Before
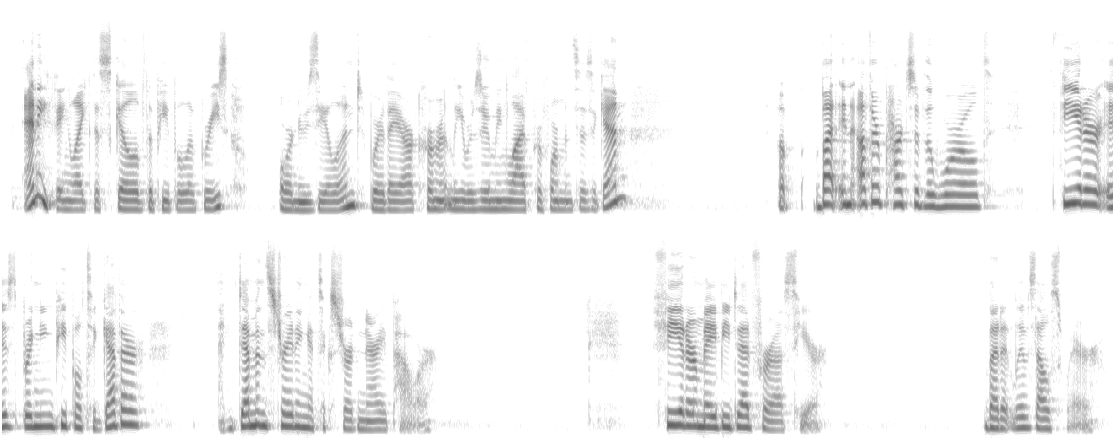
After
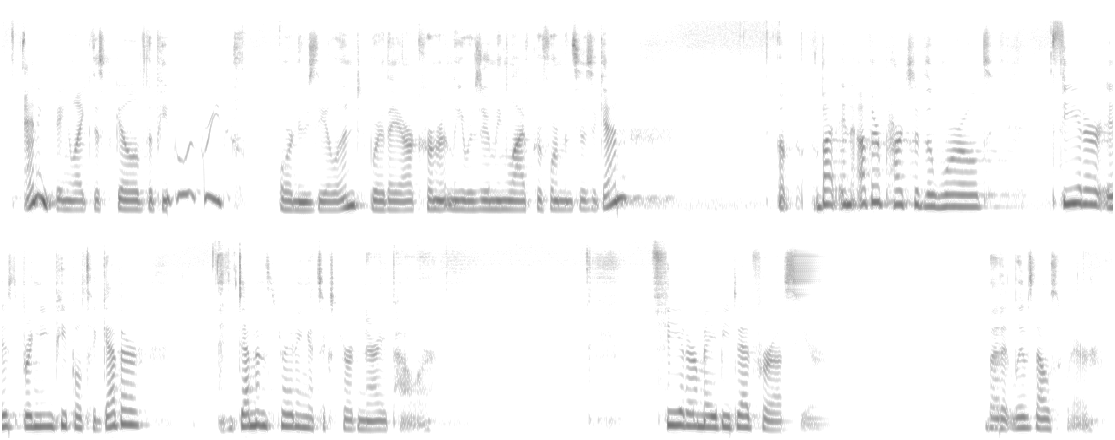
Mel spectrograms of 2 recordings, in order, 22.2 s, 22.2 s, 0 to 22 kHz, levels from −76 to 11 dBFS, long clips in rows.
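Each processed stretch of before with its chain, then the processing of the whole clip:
1.65–2.32 s: formants replaced by sine waves + distance through air 180 m
6.15–11.18 s: treble shelf 2.3 kHz -8.5 dB + feedback delay 161 ms, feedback 45%, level -23 dB + three bands compressed up and down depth 40%
13.50–18.39 s: peaking EQ 900 Hz +9 dB 0.37 oct + comb of notches 720 Hz
18.90–21.09 s: feedback comb 52 Hz, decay 0.61 s, mix 90% + three bands expanded up and down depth 40%
whole clip: pre-emphasis filter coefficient 0.9; low-pass that closes with the level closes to 1 kHz, closed at -38.5 dBFS; FFT filter 180 Hz 0 dB, 370 Hz +10 dB, 590 Hz -9 dB, 1.5 kHz 0 dB, 3.2 kHz -19 dB, 9.6 kHz +15 dB; trim +9 dB

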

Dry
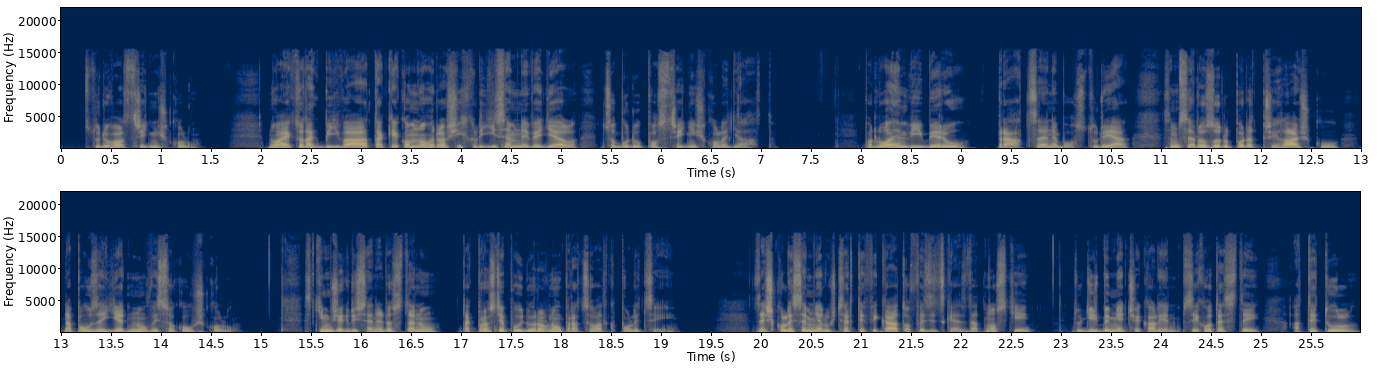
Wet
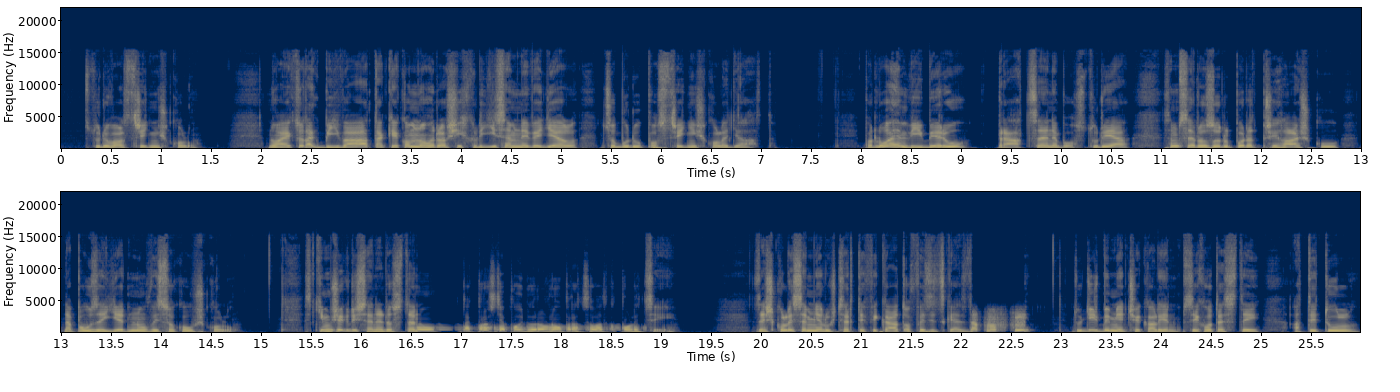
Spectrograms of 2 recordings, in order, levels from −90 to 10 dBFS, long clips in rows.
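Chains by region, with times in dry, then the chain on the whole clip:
16.56–18.85 s: FFT filter 110 Hz 0 dB, 210 Hz -18 dB, 320 Hz -26 dB, 500 Hz +13 dB, 930 Hz +8 dB, 1.6 kHz -26 dB, 3.3 kHz -29 dB, 5.4 kHz -1 dB, 12 kHz -25 dB + feedback echo behind a band-pass 188 ms, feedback 42%, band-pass 1.1 kHz, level -22 dB
22.11–22.64 s: CVSD coder 16 kbps + high-pass 240 Hz 24 dB/octave + peaking EQ 1.1 kHz +12.5 dB 1.1 oct
whole clip: dynamic bell 2.9 kHz, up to +4 dB, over -36 dBFS, Q 0.95; comb 2.5 ms, depth 76%; peak limiter -12.5 dBFS; trim +1 dB

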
